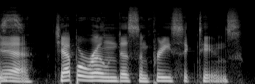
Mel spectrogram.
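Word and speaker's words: Chappell Roan: I just like a week ago discovered who, like, I'm gonna say the name wrong, Chapel Rowan is it Chapel Roan? – I thought it'd be Chappelle Roan, perhaps. Is it Chapel Rowan? – Chapel Roan. – Chapel Roan. – Yes.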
